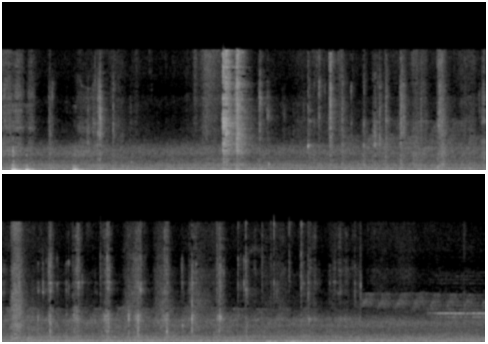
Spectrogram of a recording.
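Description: Small clicks and knocks of a washing machine's plastic-and-metal tap adapter being handled and worked apart by hand, with a sharper clatter about three seconds in and light ticks after it.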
